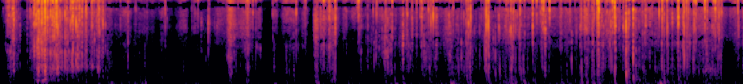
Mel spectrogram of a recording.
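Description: A small, flat Garnier Fructis hair mask sachet made of crinkly foil/plastic laminate, filled and soft, is held in both hands and crinkled and squeezed with long acrylic nails and fingertips. The result is dense, bright crinkling and tearing-like rustles with sharp crackles throughout. It opens with a louder burst, then continues as a steady stream of crisp crackling.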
